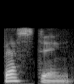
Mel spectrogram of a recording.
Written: vesting

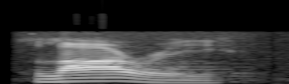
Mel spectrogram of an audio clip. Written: lari

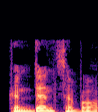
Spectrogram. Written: condensability

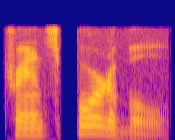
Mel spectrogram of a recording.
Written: transportable

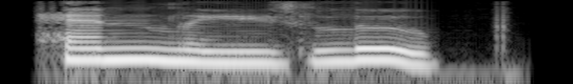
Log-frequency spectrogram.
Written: henlesloop

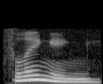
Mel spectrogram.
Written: flinging

